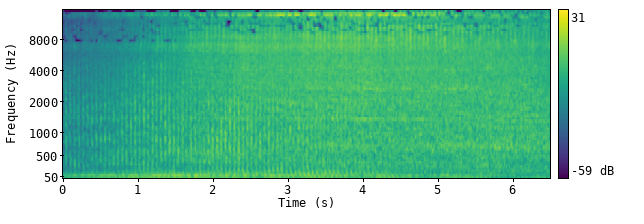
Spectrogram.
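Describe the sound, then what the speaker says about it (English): A helicopter in the TV series The Walking Dead: The Ones Who Live thuds overhead, its rotor chopping in a fast, steady rhythm with a loud engine roar that holds constant. "Chopper."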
